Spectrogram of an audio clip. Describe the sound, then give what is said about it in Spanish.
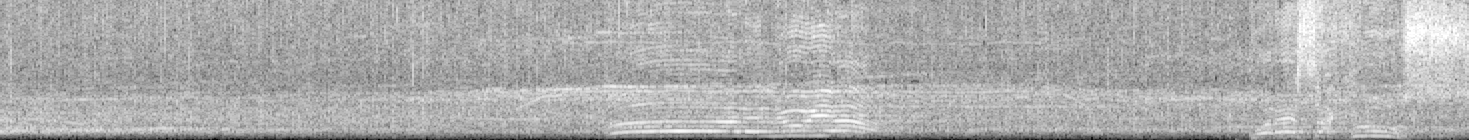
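A church audience applauds in a dense, steady wash of clapping, broken by two bursts of raised, shouting voices. “Dale fuerte el aplauso a Jesús.”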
